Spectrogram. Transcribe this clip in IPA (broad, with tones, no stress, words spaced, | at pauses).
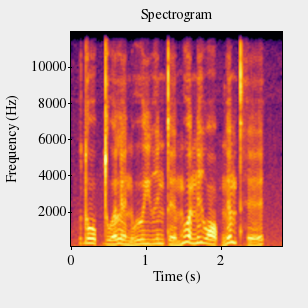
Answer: doː˧p̚du˩˧ə̯ le˧˩nʋɯː˧jʋi˧nt̪e˩ mu˥˨ə̯ni˥˨ʋɔː˧˩p̚ŋe˥˨m t̪ʰe˩˧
